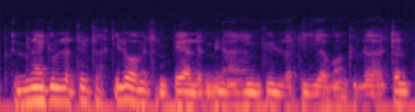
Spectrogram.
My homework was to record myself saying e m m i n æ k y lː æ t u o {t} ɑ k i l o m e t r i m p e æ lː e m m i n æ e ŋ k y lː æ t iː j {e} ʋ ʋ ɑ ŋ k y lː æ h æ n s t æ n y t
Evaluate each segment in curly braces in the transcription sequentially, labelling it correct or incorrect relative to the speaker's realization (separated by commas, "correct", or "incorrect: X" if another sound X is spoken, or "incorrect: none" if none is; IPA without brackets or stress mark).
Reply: correct, incorrect: æ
